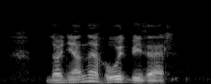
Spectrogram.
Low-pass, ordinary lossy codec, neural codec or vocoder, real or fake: 7.2 kHz; MP3, 48 kbps; none; real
